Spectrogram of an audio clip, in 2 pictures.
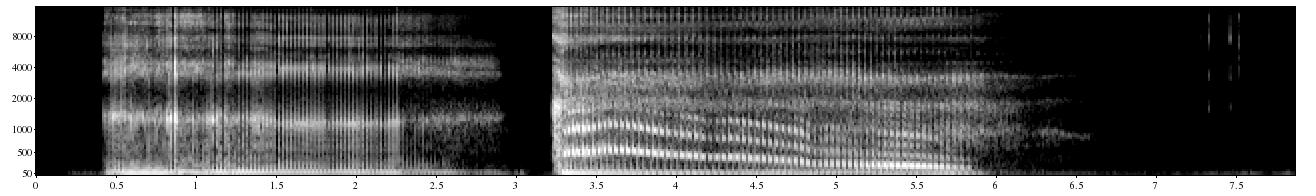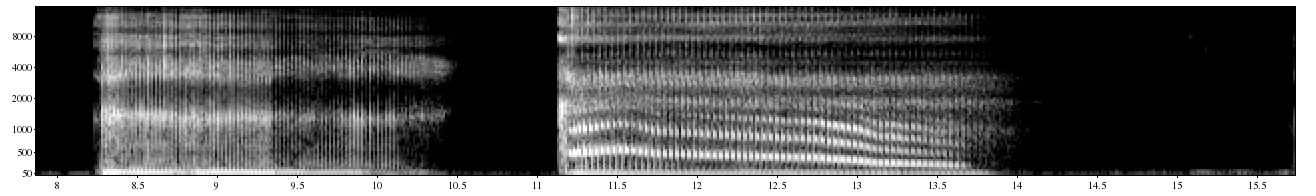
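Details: Loud, rough snores on both the in-breath and out-breath while asleep, some with a falling growl-like, tiger-like tone, in a quiet room; snoring.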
